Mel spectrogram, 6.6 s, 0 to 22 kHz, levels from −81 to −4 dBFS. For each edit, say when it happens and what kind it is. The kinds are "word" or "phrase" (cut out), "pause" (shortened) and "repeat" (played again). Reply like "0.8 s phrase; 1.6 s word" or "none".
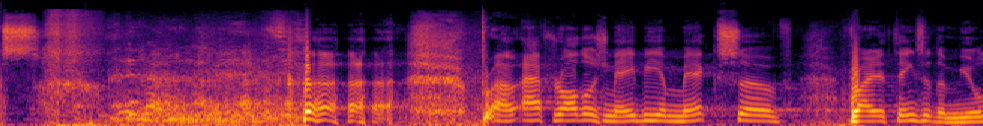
4.0 s phrase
